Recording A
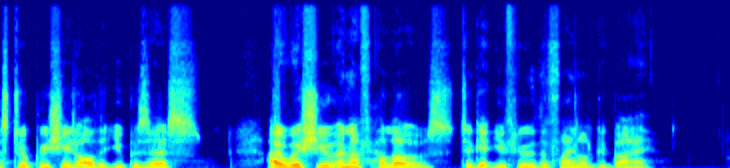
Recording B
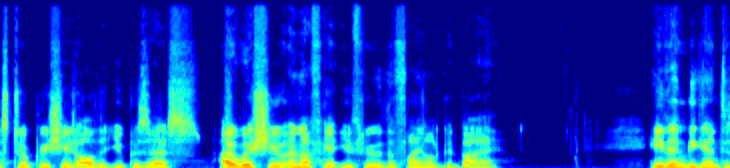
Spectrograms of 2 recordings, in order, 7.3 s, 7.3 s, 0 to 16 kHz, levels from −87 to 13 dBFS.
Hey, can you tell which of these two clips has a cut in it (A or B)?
B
